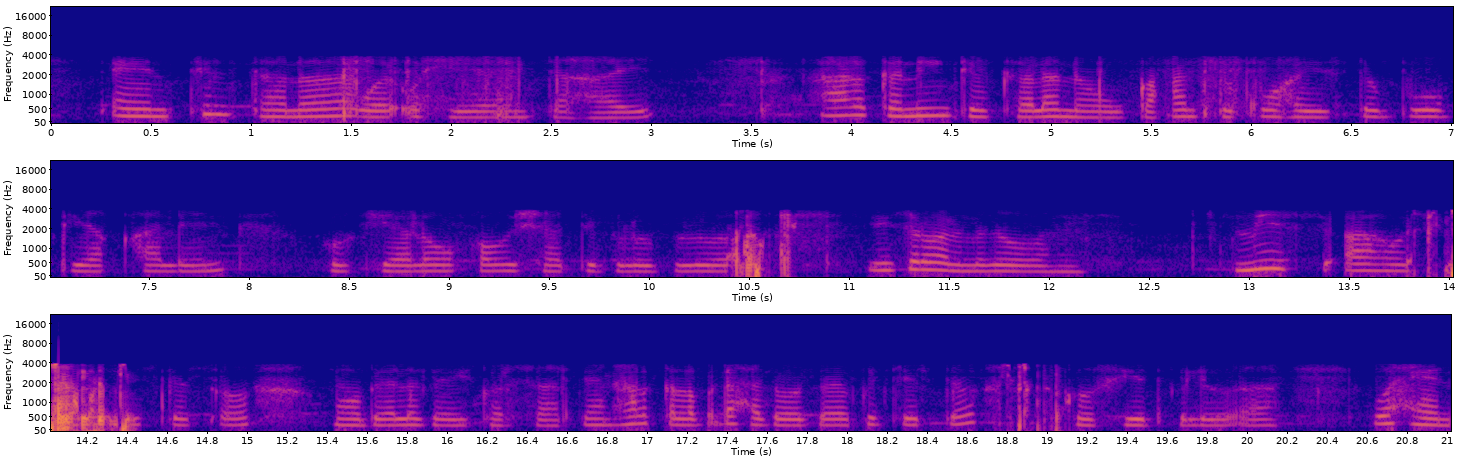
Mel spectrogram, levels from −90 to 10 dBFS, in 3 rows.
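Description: Throughout, the GSM full-rate codec confines speech to roughly 200 Hz–3.6 kHz, fitting a 13 kbps stream. Pulse-driven vocal-tract modelling leaves an audible buzzy, gravelly roughness. GSM bit errors at 10.38–10.75 s, 13.80–14.46 s and 18.74–19.15 s corrupt decoder parameters, producing squawks, pops and gargling bursts.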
